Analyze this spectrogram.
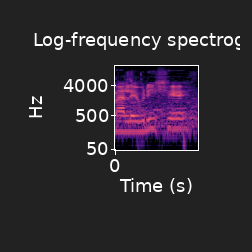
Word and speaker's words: alebrije: ¿Cómo se pronuncia? se pronuncia alebrije.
